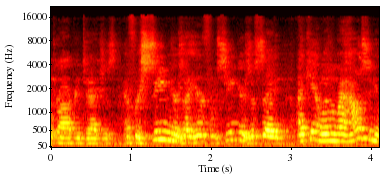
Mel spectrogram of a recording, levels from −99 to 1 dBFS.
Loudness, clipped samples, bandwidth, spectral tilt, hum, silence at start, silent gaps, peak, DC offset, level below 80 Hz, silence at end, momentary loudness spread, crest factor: -23 LUFS; under 0.1%; 17 kHz; -6 dB/octave; none; 0 s; none; -8 dBFS; under 0.1%; -54 dBFS; 0 s; 9 LU; 16 dB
